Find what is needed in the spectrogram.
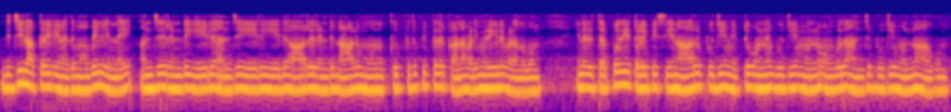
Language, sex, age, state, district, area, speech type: Tamil, female, 30-45, Tamil Nadu, Madurai, urban, read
